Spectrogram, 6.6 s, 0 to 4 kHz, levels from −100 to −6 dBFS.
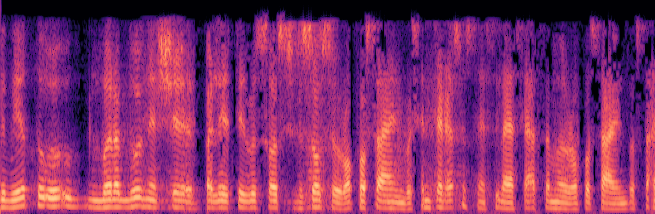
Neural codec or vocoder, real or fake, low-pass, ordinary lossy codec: codec, 16 kHz in and 24 kHz out, 0.6 kbps, FocalCodec, streaming, 2048 codes; fake; 3.6 kHz; AAC, 16 kbps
